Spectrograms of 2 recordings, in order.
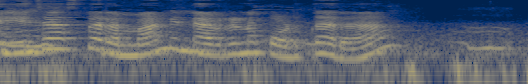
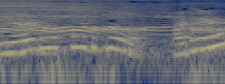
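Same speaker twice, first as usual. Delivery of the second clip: laughing coax; 6 semitones higher, slower than usual. Real, not acted. Mother laughs at crying child.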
